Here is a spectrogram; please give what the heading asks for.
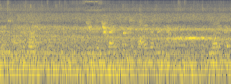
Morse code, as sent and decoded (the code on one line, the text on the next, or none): none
